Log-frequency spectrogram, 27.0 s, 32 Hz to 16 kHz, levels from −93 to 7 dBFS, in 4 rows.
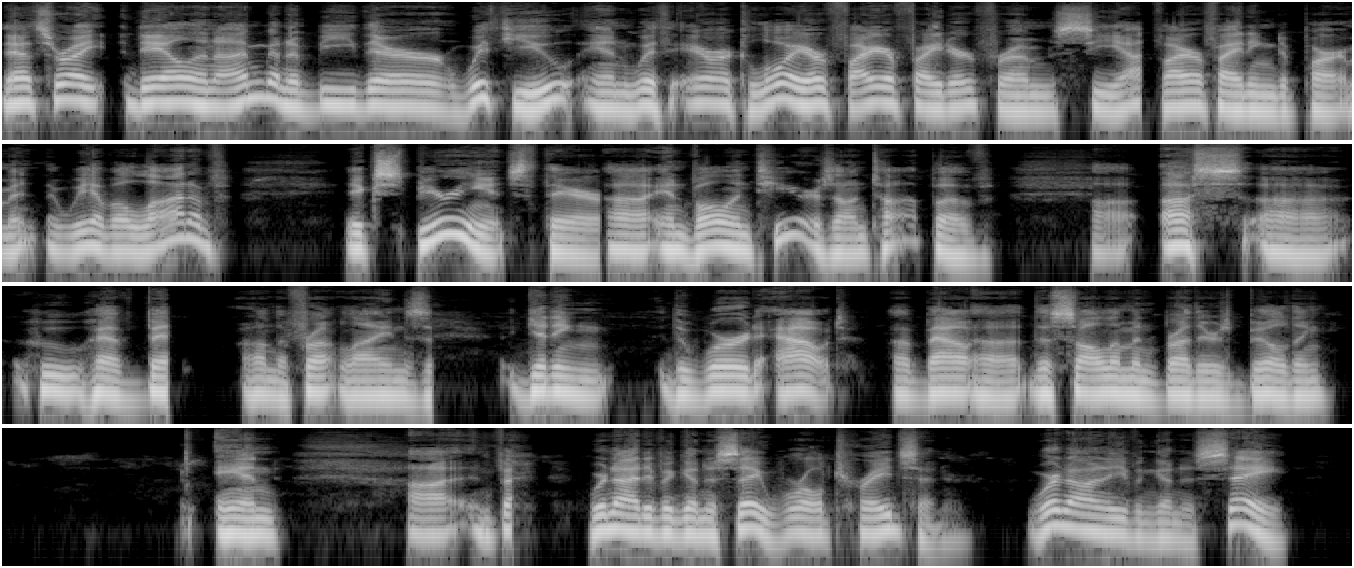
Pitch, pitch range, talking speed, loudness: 140 Hz, 125-155 Hz, 160 wpm, -19 LUFS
